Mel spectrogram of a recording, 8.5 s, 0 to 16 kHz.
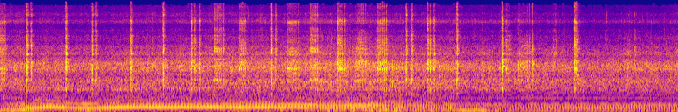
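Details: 2007 Pontiac Vibe/Toyota Matrix left front brake, new pads and lathed rotors three months earlier: sharp irregular creaks and clicks only while braking; pads contacting bare pad holders, fixed by greasing pads and holders.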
